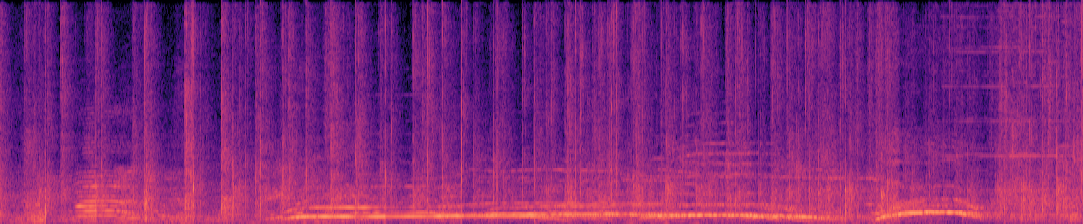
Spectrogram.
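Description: Small audience applauding with dense hand-clapping, with voices calling out over it in several long, rising-and-falling cheers through the middle and one short whoop near the end.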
